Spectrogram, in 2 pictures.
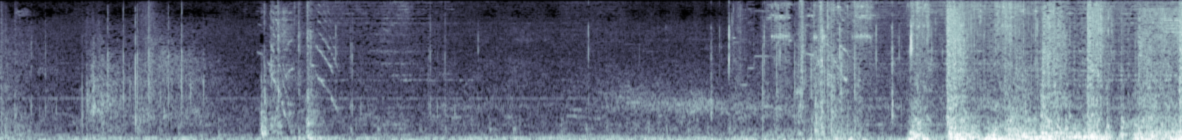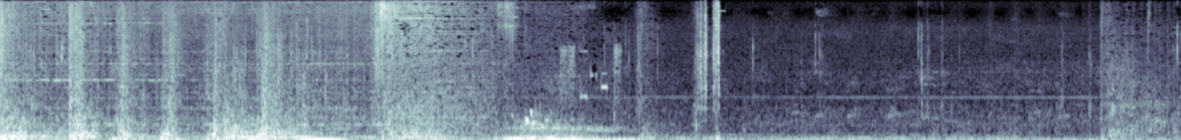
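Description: Footsteps thud across a floor.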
